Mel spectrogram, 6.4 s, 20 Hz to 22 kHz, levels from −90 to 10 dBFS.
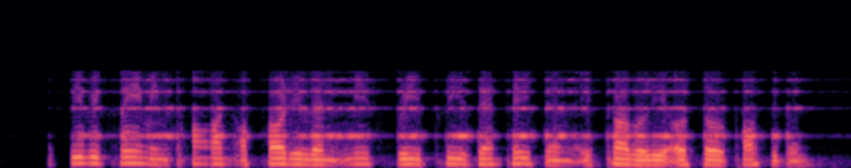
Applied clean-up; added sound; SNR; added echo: neural mask model RNNoise.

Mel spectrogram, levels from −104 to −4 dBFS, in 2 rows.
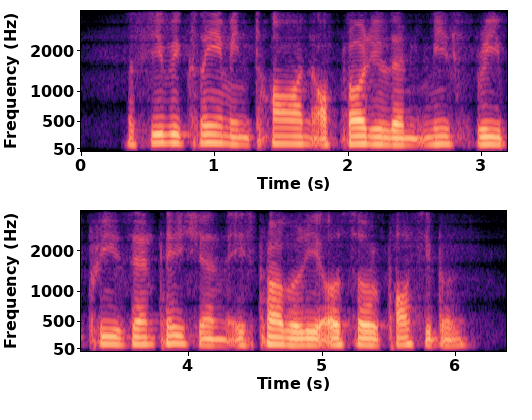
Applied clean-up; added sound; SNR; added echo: neural mask model Resemble Enhance denoiser.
